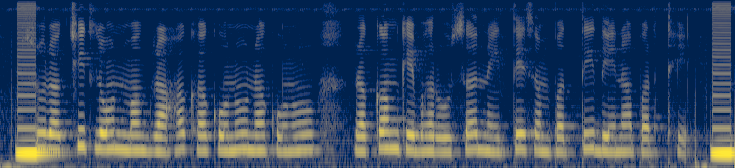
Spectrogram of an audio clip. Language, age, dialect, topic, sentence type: Chhattisgarhi, 18-24, Western/Budati/Khatahi, banking, statement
